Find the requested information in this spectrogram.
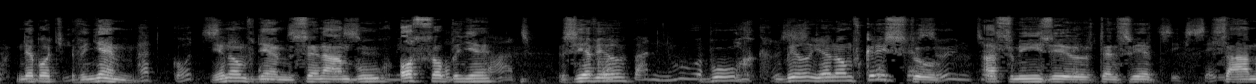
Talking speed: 100 wpm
